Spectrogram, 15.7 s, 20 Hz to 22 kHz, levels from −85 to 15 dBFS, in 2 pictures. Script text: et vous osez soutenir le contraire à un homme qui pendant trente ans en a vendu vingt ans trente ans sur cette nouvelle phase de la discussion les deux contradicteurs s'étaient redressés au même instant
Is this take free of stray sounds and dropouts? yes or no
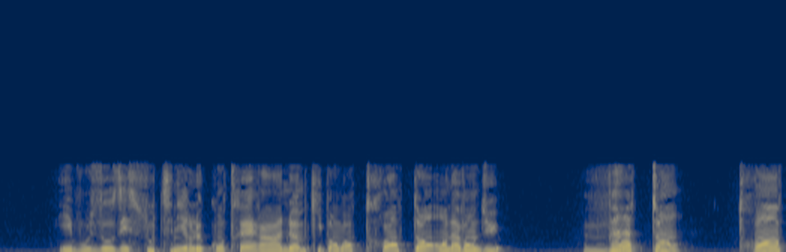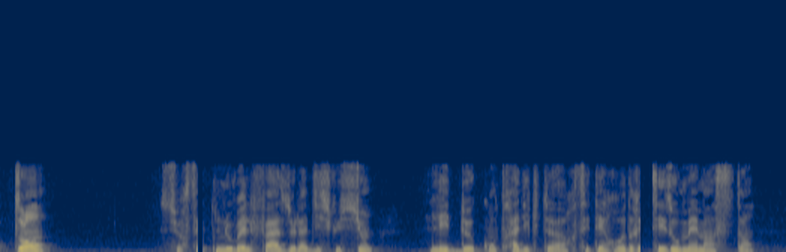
no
